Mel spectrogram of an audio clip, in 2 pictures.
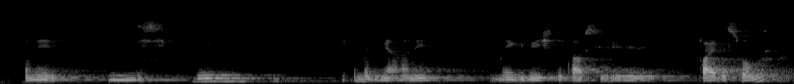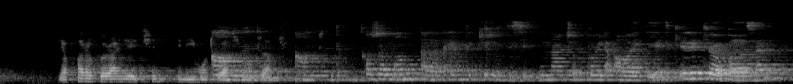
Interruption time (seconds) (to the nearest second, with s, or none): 10 s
